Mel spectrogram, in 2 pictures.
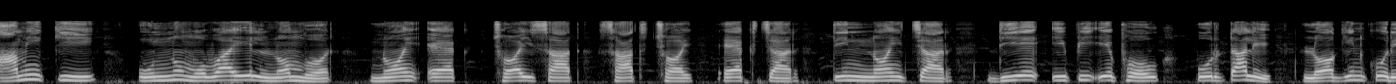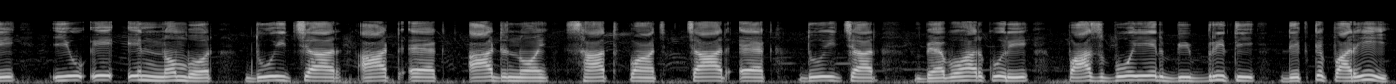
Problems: none marked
